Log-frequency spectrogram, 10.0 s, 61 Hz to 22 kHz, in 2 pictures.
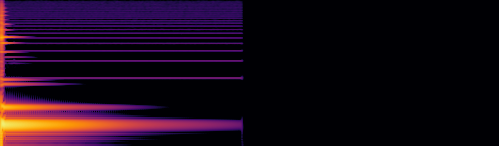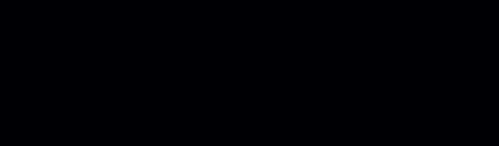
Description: G_Musicbox-D3-mf.wav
